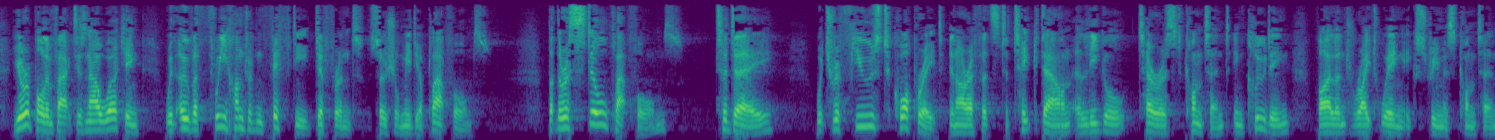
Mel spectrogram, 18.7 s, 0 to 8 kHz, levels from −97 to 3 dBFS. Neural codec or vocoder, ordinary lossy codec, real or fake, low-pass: none; MP3, 32 kbps; real; 7.2 kHz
